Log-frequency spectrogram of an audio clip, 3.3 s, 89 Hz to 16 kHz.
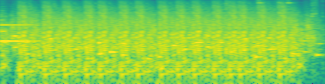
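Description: Rapid, continuous gunfire from a Beretta M9 pistol in the Roblox game Emergency Response: Liberty County, a dense rattling string of loud shots lasting about three seconds with no gaps.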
